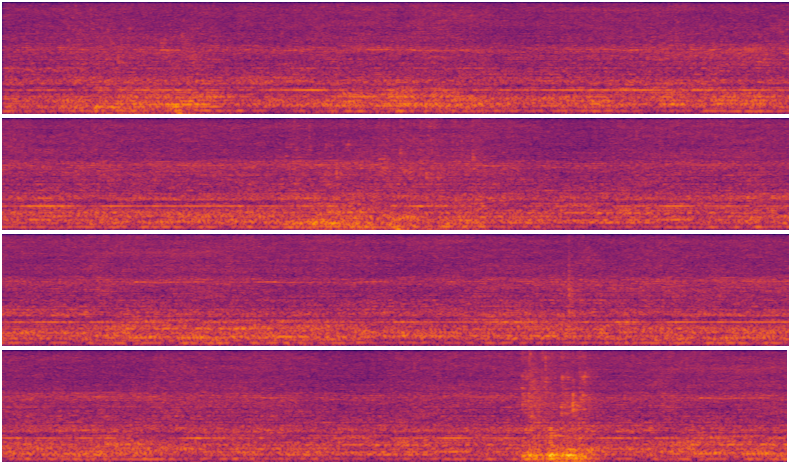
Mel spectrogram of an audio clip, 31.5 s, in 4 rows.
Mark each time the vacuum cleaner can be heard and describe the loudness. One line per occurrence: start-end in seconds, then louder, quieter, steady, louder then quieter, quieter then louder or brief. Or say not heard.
0.0-31.4 steady.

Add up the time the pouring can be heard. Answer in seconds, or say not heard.
4 s.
